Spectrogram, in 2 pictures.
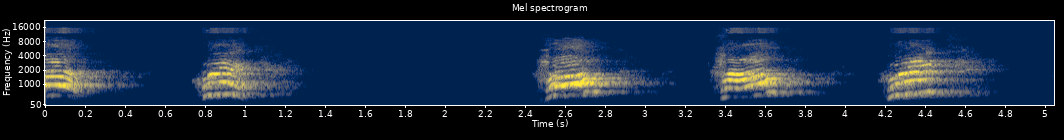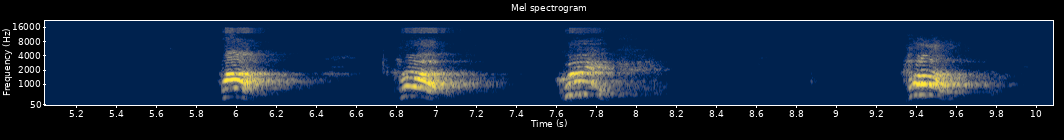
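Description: A woman's short vocal sounds during exercise, in groups of three about every three and a half seconds, in time with the hold-hold-quick rhythm of her mountain-climber hops. Each sound is brief and fades quickly, with silence between the groups.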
